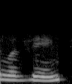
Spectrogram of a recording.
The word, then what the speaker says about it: Levin: And to help us today is Nancy Levine. Oh, my goodness, Nancy, how do you say your last name? It's actually Levin.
